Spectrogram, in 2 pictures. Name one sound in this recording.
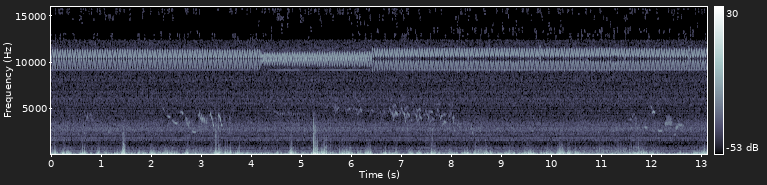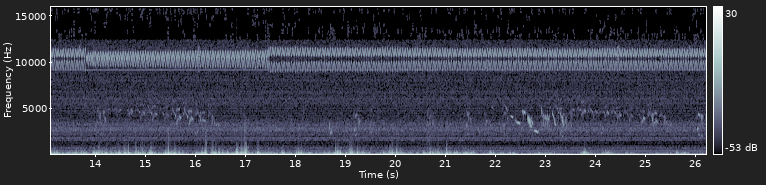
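Wind gusts and buffets across open ground outdoors.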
